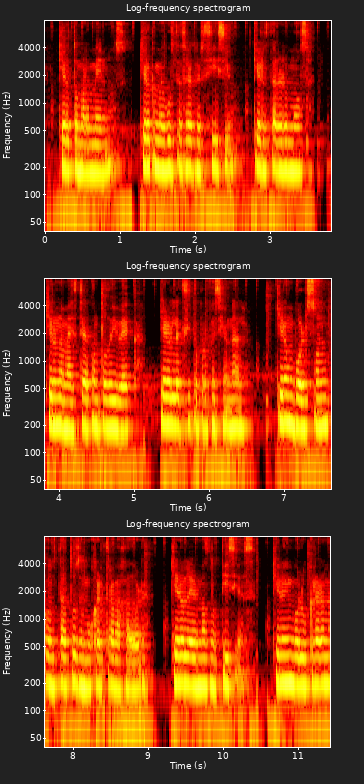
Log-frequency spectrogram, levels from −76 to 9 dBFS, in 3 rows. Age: 20-39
